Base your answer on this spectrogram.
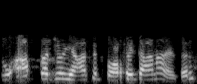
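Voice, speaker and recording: A man making a phone sales pitch, insistent, repetitive and evasive. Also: sing-song, brisk. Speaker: advisory company agent on a sales call. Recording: tinny, echoey phone call recording.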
